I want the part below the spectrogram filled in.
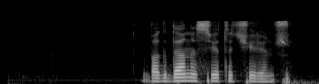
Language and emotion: Russian, neutral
